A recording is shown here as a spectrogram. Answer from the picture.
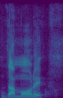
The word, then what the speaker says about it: Damore: El caso más famoso es el de James Damore, no sé si os suena, se escribe Damore, porque de hecho viene del italiano, Damore.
